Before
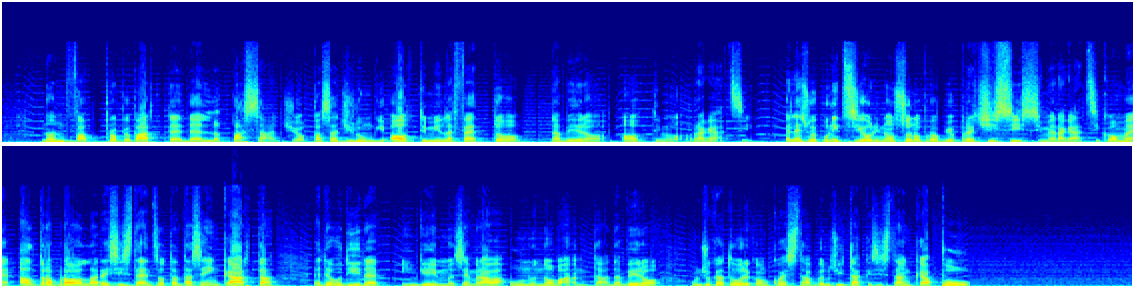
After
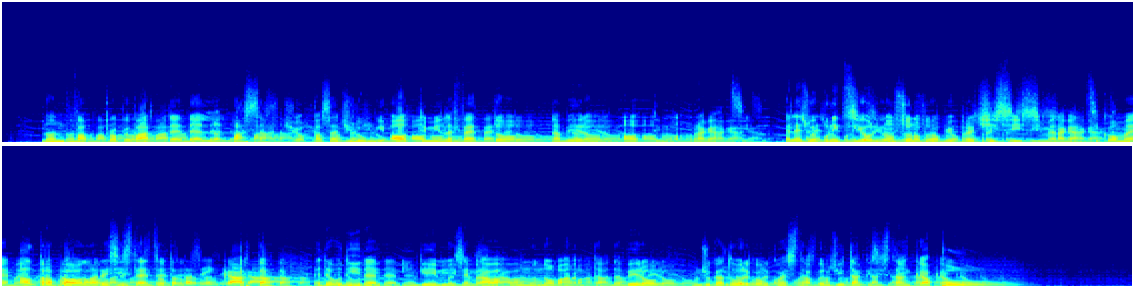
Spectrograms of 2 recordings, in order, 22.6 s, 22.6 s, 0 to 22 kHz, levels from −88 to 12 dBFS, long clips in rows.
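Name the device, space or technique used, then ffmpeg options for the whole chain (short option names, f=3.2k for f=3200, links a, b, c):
hearing-loss simulation: -filter_complex "[0:a]asettb=1/sr,asplit=3[a][b][c];[a]atrim=end=13.004[d];[b]atrim=start=13:end=13.67,asetpts=PTS-STARTPTS,afade=t=in:d=0.004:c=qsin,afade=t=out:st=0.666:d=0.004:c=qsin,acrossover=split=290 2100:gain=0.0794 1 0.141[e][f][g];[e][f][g]amix=inputs=3:normalize=0[h];[c]atrim=start=13.666[i];[d][h]acrossfade=d=0.004:c1=hsin:c2=qsin[j];[j][i]acrossfade=d=0.004:c1=qsin:c2=hsin,lowpass=2.8k,asplit=2[k][l];[l]adelay=196,lowpass=f=2k:p=1,volume=-7dB,asplit=2[m][n];[n]adelay=196,lowpass=f=2k:p=1,volume=0.37,asplit=2[o][p];[p]adelay=196,lowpass=f=2k:p=1,volume=0.37,asplit=2[q][r];[r]adelay=196,lowpass=f=2k:p=1,volume=0.37[s];[k][m][o][q][s]amix=inputs=5:normalize=0,agate=range=-33dB:threshold=-42dB:ratio=3:detection=peak"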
